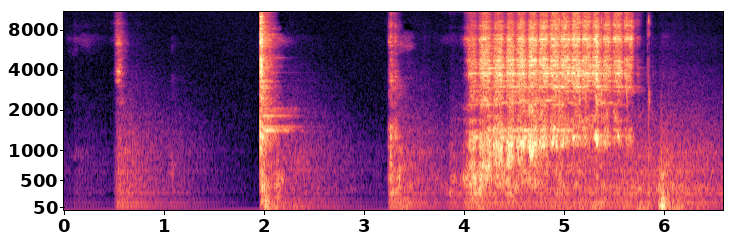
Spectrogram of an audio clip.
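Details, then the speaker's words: Valve lapping on a 1976 Porsche 912E Type 4 2.0 head (cylinder two), engine fitted in a 1967 Porsche 912: scrapes, then a coarse gritty back-and-forth rasp about three times a second. Seat not yet mated; the tone should get quieter as lapping progresses. "as you do this it starts to hear and get quieter and quieter and that's what you're after you're after that tone"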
